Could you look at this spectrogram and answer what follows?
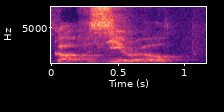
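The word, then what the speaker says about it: g0v: trade pack with China and they founded gov pronounced go zero g capital o v which defined themselves as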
